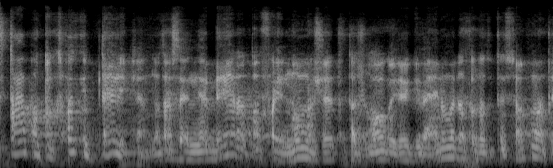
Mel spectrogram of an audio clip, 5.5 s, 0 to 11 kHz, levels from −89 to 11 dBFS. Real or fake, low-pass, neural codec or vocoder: fake; 9.9 kHz; codec, 44.1 kHz, 2.6 kbps, SNAC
